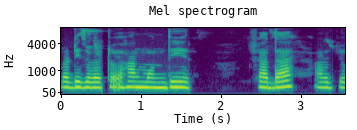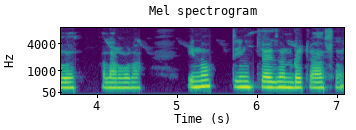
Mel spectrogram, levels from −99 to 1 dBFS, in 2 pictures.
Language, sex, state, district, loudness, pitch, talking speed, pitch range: Bengali, male, Assam, Hailakandi, -16 LUFS, 210 Hz, 85 wpm, 205-225 Hz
